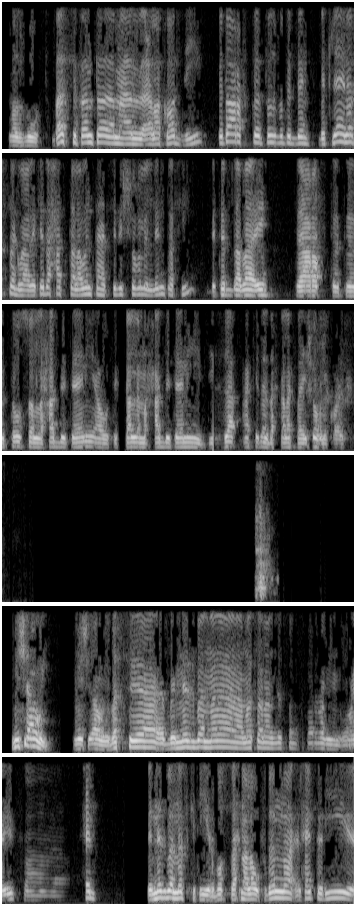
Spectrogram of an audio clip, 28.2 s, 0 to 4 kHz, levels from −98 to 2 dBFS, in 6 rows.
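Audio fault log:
12.2 s, skip ahead: about a second of speech is dropped after later audio was already queued, so playback leaps forward and the two sides join with no gap.
12.40 to 13.63 s and 14.11 to 19.33 s, jitter buffer speed-up: the overfilled buffer trims short pitch-period pieces repeatedly, so speech runs about 6% fast at unchanged pitch and sounds hurried.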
